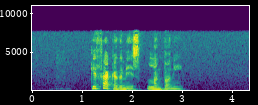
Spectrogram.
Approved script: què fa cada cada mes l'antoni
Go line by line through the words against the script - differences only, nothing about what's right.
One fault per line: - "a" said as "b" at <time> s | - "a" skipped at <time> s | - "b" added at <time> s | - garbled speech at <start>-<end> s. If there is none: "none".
- "cada" skipped at 1.9 s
